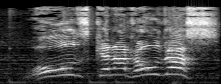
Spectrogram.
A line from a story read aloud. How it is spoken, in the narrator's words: roared his green head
